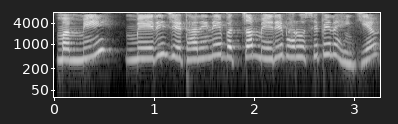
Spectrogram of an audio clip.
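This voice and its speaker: Woman doing a self-centred young cartoon wife, super high squeaky voice, scoffs and gripes a lot. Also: a little fast. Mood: indignant. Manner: complaining, sharp retorts, scoffing laughs. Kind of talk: cartoon voice acting.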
